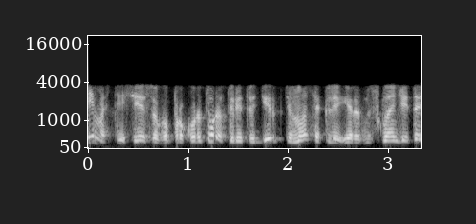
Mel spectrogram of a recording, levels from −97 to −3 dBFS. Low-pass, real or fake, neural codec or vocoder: 3.6 kHz; real; none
